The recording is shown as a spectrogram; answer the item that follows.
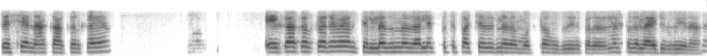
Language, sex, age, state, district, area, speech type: Telugu, female, 18-30, Telangana, Hyderabad, urban, conversation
